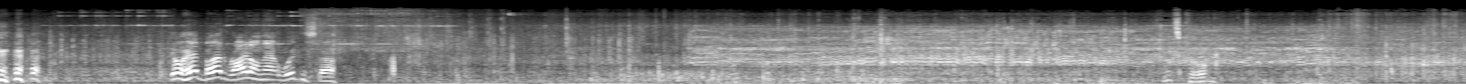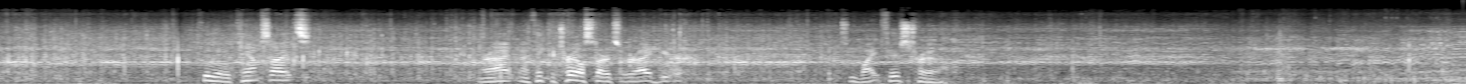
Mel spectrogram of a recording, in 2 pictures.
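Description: Bicycle tyres roll and crunch over gravel and dirt.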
